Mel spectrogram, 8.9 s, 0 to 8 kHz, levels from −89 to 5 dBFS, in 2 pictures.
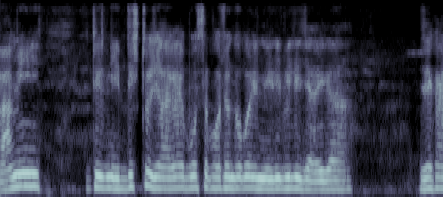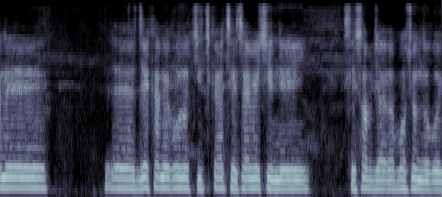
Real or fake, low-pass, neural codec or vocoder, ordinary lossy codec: fake; 7.2 kHz; codec, 16 kHz, 4 kbps, FreqCodec, smaller model; none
